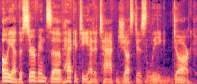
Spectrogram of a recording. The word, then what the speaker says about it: Hecate: off the servants of Hecate ESC look I learned how to say it right and all it took was a whole comment section of people telling me I said it wrong never let it be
